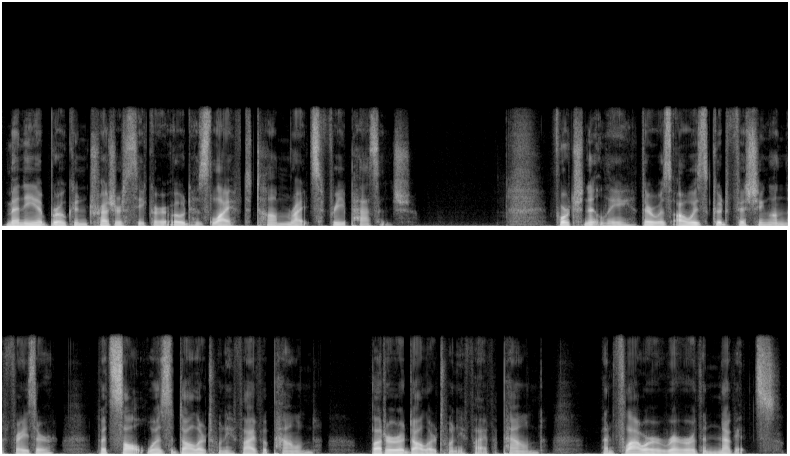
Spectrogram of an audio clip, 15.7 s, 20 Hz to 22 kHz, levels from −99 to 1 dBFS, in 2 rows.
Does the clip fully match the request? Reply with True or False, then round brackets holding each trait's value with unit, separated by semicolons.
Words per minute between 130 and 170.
True (165 wpm)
